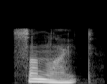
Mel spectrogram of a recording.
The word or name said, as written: sunlight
